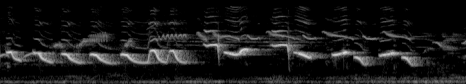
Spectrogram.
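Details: Black-throated laughingthrush in continuous voice-switching song: a run of about ten clear, downward-slurred whistles in quick succession, then shifting to higher, varied whistled notes and chirps over a faint low hum.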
